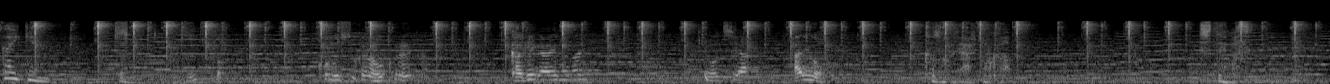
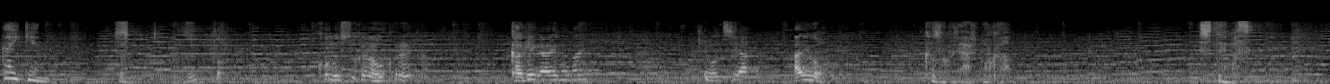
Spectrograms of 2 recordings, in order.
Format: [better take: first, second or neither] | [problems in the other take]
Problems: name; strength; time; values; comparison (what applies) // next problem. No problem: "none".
second | background sound (Scissors); as loud as the speech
